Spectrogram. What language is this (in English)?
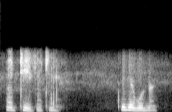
Urdu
